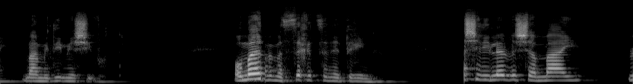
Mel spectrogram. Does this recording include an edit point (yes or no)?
yes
